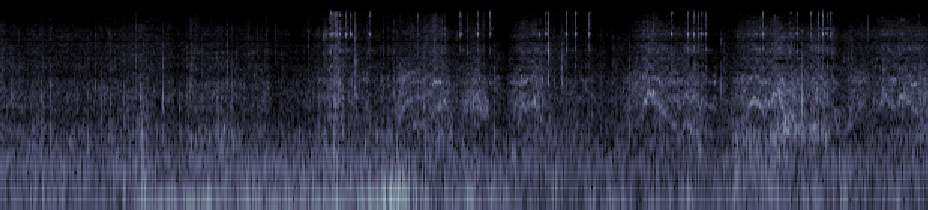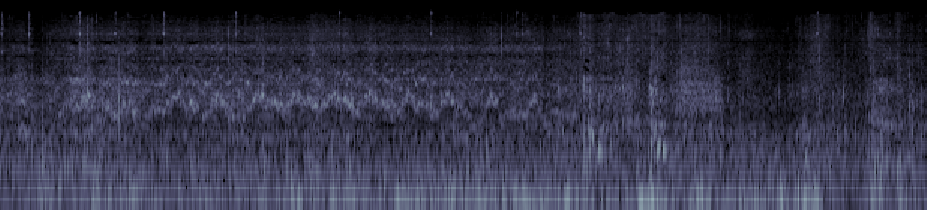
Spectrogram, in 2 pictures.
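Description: Daiwa spinning reel being cranked to retrieve line, over water lapping against a boat hull. A couple of low thumps come about three seconds in and again near the end.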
